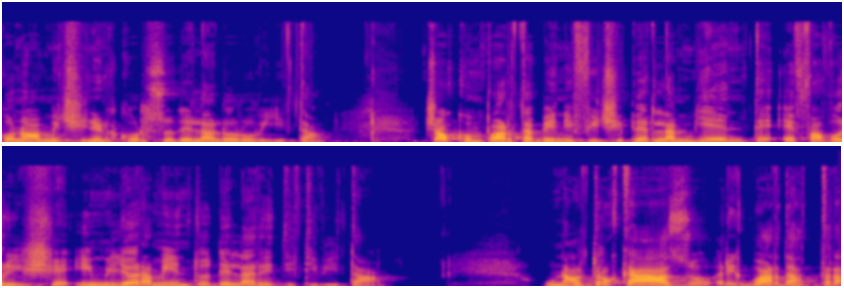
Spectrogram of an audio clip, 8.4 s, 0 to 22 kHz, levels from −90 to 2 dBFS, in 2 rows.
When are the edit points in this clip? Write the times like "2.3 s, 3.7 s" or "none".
none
